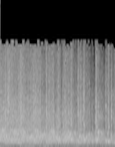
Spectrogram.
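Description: Audience applauding, dense and steady clapping that begins to thin into separate claps near the end.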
